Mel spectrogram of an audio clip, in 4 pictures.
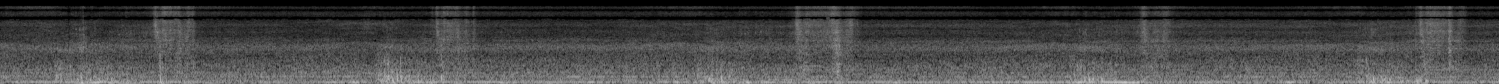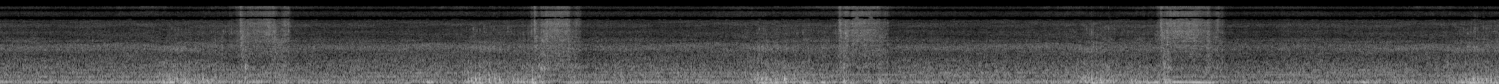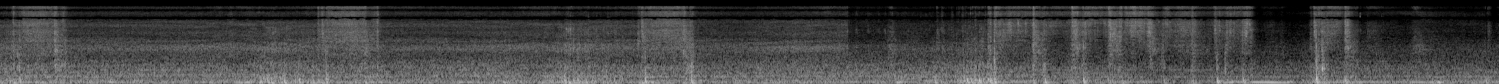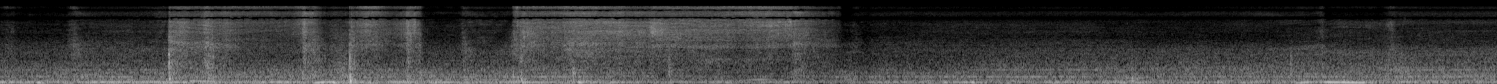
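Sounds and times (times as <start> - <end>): carpet extraction wand suction: 0.0 - 5.4, 6.1 - 9.4, 10.0 - 27.4, 28.3 - 38.5, 39.4 - 43.7, 46.5 - 53.4.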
